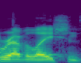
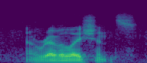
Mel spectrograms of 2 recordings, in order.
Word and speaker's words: Revelation: And just so you know, it's pronounced Revelation because there's only one Revelation. Revelations, is the final book of the New Testament that records the prophetic vision that was given by Christ to the Apostle John.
